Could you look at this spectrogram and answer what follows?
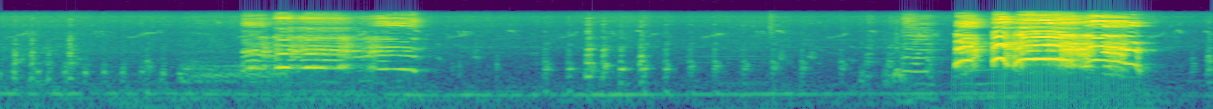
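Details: White Sweater rooster without a comb crowing: two loud, harmonic, wavering crows about a second and a half long, the second louder, with softer clucks and faint background noise between them.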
